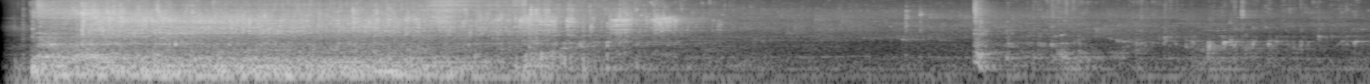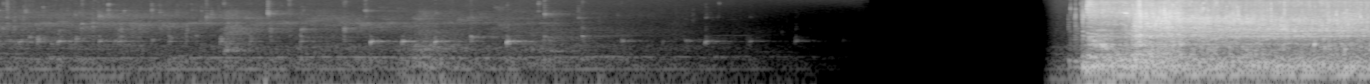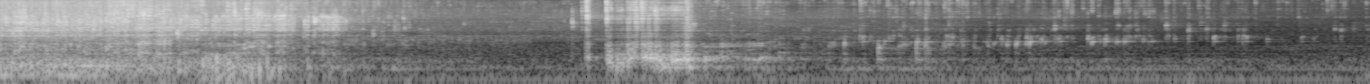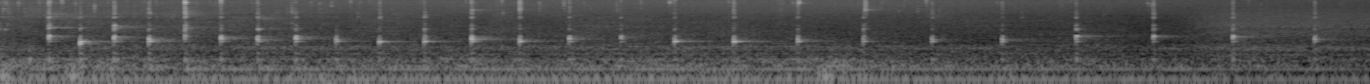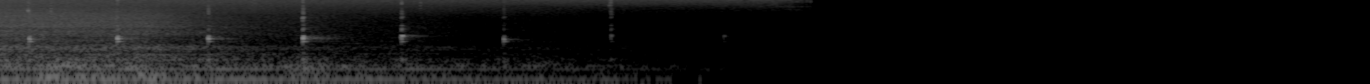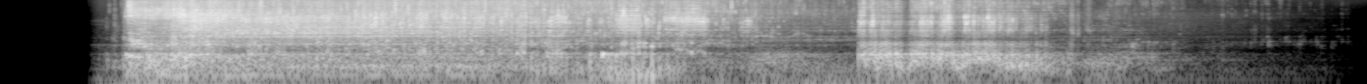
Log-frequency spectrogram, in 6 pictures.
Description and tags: urinal flush roomy aimed at wall, closeup, and super-closeup
close, flush, roomy, urinal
